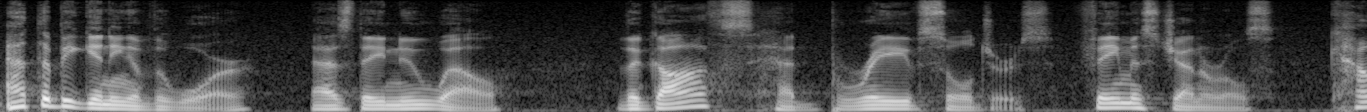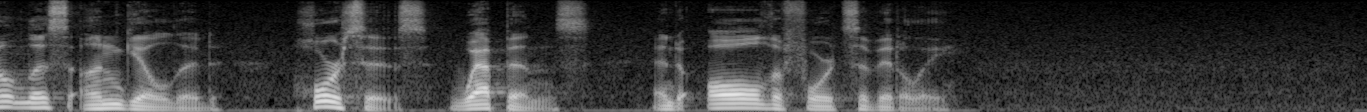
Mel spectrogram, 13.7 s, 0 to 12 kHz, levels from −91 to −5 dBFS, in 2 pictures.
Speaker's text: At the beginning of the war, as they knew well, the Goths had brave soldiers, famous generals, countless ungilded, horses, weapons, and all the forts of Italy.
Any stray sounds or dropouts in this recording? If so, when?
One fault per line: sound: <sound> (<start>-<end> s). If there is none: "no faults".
no faults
